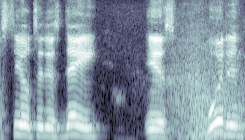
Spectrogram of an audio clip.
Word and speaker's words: Woden: Another town they're actually saying that is active sundown still to this day is Woodin, Texas. It's spelled Woden.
